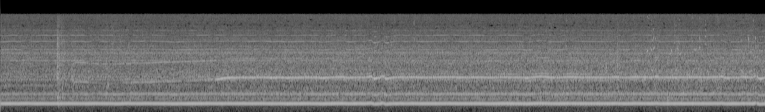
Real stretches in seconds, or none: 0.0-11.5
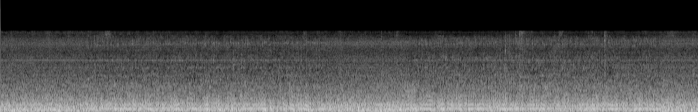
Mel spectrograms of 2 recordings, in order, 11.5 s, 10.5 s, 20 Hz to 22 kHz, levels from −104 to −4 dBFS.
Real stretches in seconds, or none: 0.0-1.3; 4.9-6.1; 9.9-10.5

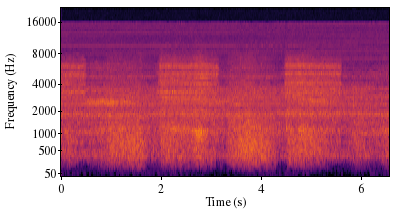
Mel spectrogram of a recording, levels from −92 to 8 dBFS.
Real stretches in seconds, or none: 0.0-2.1; 2.7-3.5; 4.8-6.6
